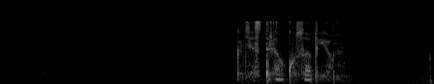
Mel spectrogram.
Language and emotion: Russian, neutral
